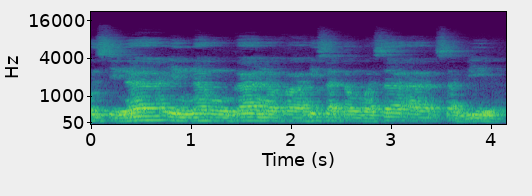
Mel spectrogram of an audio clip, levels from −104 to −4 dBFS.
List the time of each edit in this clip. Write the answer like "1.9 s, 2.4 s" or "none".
none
